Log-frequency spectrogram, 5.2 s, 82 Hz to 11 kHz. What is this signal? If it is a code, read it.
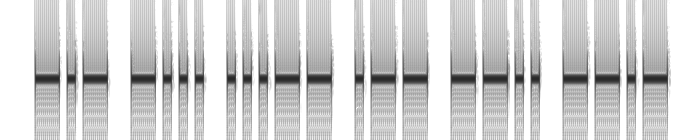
Morse code, heard as a keyed tone, about 20 wpm, 700 Hz. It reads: KB3WZQ
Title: USA Call Signs Repeated 3x 20wpm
